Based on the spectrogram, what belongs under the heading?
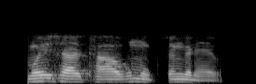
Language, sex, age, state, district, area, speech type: Manipuri, male, 18-30, Manipur, Churachandpur, rural, conversation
